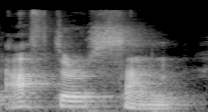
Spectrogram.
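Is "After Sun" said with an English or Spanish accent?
English. It is pronounced with an English accent. "en realidad la pronunciación correcta sería"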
